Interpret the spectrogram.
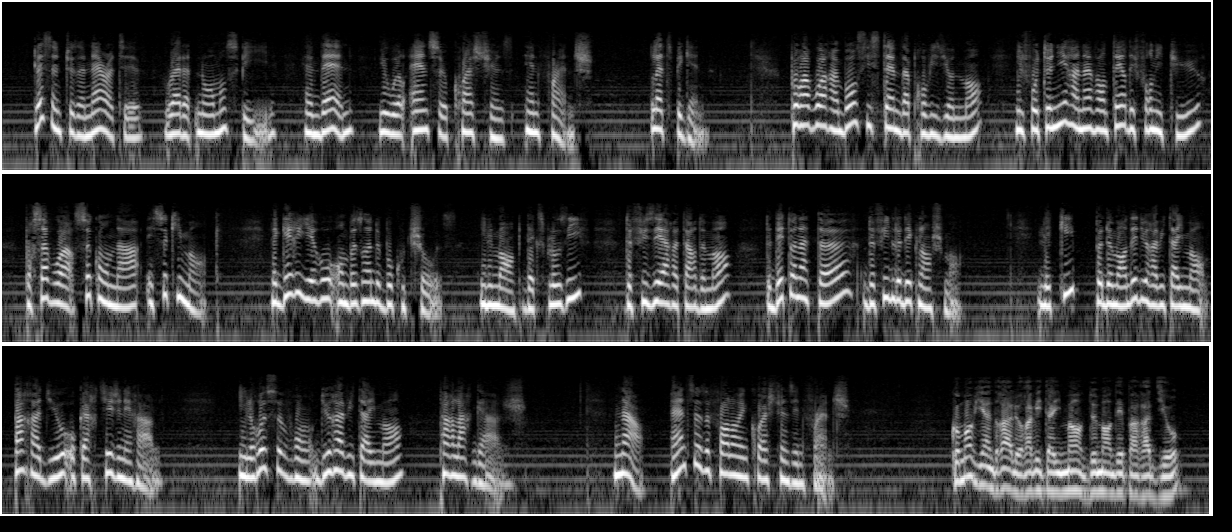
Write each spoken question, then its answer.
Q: Comment viendra le ravitaillement demandé par radio?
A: Il viendra par largage.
